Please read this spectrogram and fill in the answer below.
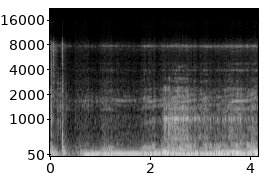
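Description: Chevrolet Avalanche pickup under way, heard from under the dash by the brake pedal: a couple of knocks as the phone is pushed into place, then a low steady engine and road rumble. About two seconds in, a rougher buzzing noise joins it and keeps on.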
